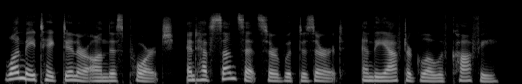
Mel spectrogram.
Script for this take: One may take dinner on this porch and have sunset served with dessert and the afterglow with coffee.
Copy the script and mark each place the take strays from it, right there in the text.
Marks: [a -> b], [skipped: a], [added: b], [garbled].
One may take dinner on this porch and have sunset [served -> serve] with dessert and the afterglow with coffee.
